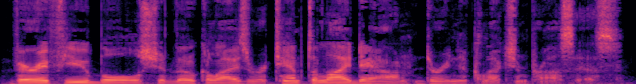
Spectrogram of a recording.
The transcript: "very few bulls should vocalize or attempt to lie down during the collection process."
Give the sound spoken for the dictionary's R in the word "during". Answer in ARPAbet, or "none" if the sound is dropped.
R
